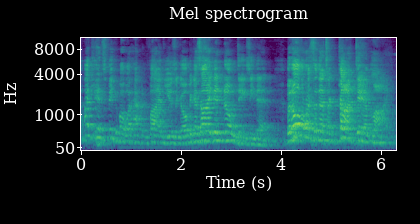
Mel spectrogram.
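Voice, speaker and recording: A man's voice: fairly high pitch, big pitch swings, moderate pace, fairly bright tone. Man acting a blustering rich husband, echoey stage. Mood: angry, insistent. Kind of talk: live radio play acting. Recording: echoey stage, distant microphone.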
